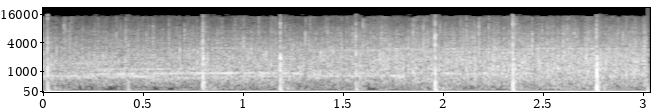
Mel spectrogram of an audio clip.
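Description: Applause: a dense, steady wash of clapping with about eight sharper, evenly spaced claps standing out in a regular rhythm, with no voices.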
